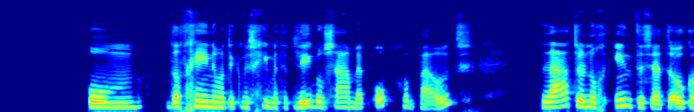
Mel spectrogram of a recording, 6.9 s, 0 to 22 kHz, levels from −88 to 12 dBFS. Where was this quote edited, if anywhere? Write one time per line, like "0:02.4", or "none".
0:01.5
